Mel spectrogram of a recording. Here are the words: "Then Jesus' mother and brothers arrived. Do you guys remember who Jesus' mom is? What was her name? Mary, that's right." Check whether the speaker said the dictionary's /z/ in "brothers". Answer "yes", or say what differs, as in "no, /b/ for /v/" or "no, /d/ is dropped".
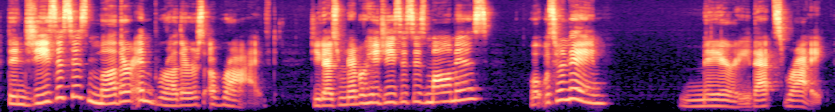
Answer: yes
